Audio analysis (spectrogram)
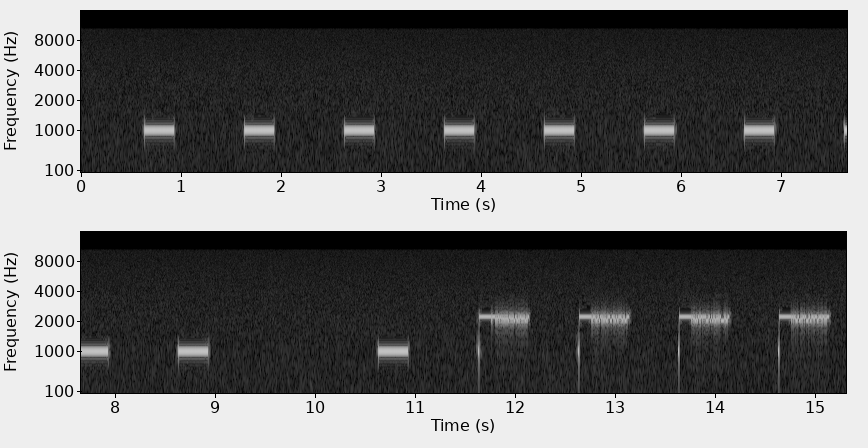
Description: Radio time signal (CHU, Canada), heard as beeps and data bursts, one a second.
